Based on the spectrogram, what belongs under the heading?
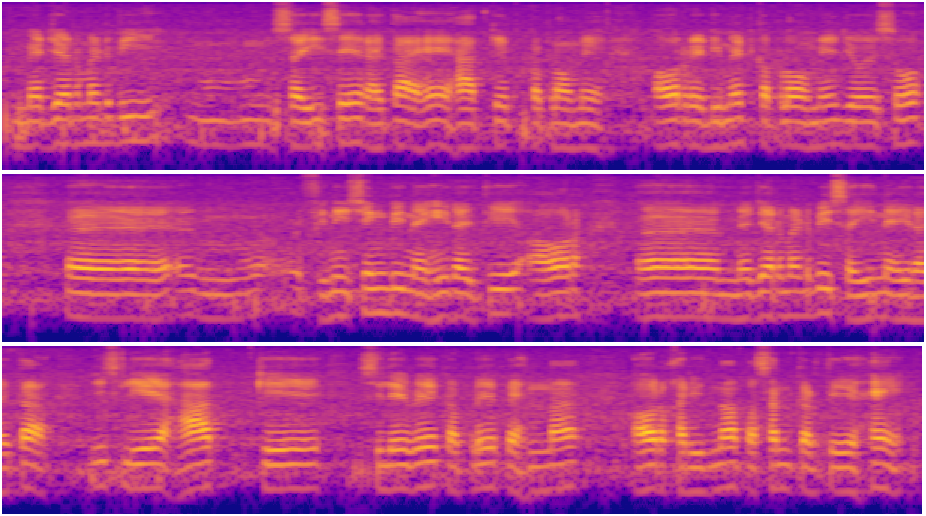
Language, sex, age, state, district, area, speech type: Urdu, male, 30-45, Telangana, Hyderabad, urban, spontaneous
